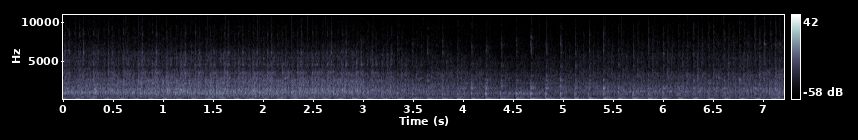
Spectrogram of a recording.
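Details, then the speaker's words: 1951 Royal Enfield Bullet 350 G2 single after a full engine rebuild, with the ignition timing set via the advance lever: an even, steady thump of about 3.5 beats per second settling into a clean, regular idle. Normal idle. "i think i've got the timing how i want it"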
